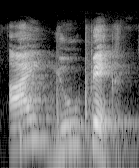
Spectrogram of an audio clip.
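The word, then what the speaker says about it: IUPAC: आईयूपीएसी ये इसको हम आईयूपीएसी को एवरी वो प्रोनाउंस करते हैं क्या किस तरह आई you take आईयूपीएसी आई यू पैक सही इसको हम इस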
